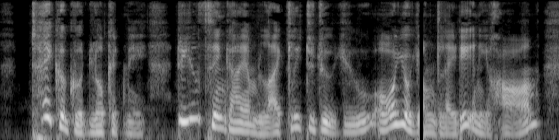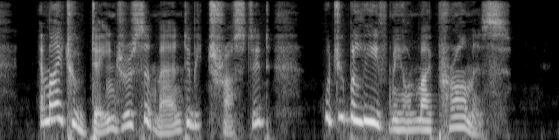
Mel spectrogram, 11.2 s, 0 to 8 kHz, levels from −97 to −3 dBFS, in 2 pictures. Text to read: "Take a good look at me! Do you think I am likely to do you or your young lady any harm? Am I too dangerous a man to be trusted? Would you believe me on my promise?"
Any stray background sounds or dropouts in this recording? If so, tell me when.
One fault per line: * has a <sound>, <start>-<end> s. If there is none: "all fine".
* has a dropout, 4.2-4.2 s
